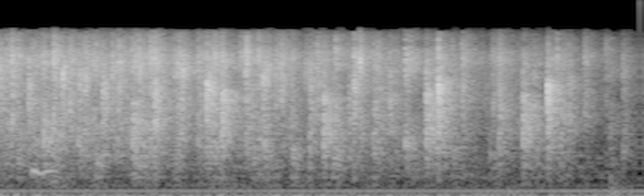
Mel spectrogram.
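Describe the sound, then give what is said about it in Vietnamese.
A crowd applauds steadily for several seconds at a Buddhist talk, many hands clapping in a dense, continuous wash of sound without pause. “Xin vỗ cho một tràng pháo tay thiệt to.”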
